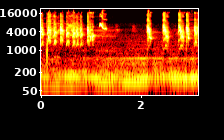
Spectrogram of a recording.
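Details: Long-tailed shrike (pentet) in Indonesia delivering a varied song: quick bursts of harsh, high chips and trills, a brief slurred whistle, then a short pause before further scratchy note clusters, over a low steady hum.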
